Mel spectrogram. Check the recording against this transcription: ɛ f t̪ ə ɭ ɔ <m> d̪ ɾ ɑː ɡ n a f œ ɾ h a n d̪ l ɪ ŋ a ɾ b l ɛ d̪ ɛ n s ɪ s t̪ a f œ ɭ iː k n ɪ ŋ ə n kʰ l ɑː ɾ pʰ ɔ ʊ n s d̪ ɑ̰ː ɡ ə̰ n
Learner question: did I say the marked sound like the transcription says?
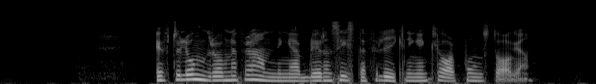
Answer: no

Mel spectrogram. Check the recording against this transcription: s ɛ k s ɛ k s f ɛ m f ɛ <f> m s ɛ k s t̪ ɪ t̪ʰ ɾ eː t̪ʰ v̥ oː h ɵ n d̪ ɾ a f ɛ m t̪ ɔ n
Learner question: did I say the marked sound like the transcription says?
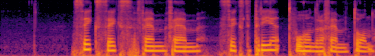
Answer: no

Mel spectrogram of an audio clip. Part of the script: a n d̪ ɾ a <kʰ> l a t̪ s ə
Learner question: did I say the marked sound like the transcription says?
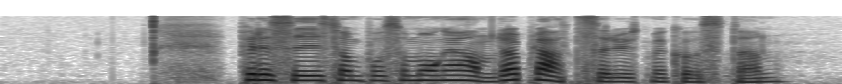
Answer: no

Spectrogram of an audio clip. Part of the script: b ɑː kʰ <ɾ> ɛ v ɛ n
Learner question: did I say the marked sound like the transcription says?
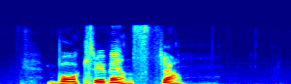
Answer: yes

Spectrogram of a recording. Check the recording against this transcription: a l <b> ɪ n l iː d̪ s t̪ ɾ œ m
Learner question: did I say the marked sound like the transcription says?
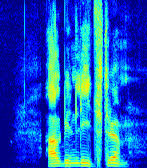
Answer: yes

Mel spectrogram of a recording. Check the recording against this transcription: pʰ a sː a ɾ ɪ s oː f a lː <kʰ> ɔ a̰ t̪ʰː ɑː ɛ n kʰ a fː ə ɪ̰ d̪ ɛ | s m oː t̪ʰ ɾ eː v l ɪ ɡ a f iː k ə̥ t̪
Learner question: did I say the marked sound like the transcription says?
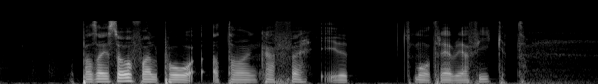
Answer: no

